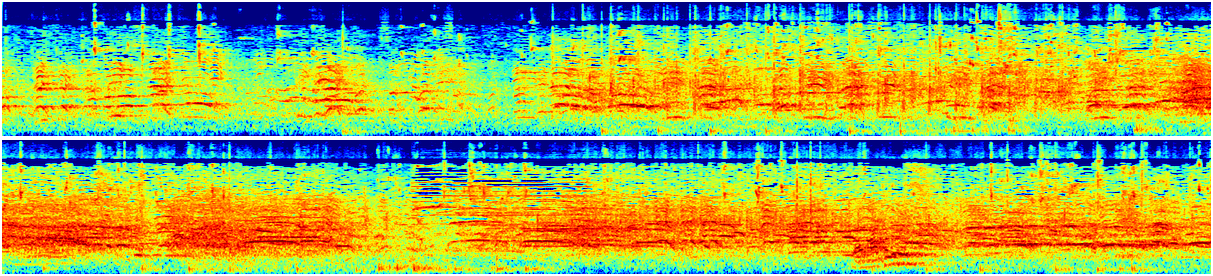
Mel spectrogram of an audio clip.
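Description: Basketball bouncing on a hardwood court during live play, with the voices of players and spectators in the arena.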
